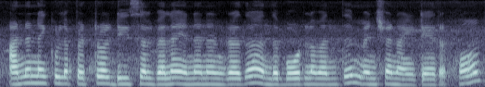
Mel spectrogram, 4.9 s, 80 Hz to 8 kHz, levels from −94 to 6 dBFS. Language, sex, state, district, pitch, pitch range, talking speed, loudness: Tamil, female, Tamil Nadu, Kanyakumari, 200 Hz, 190-215 Hz, 135 wpm, -17 LUFS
